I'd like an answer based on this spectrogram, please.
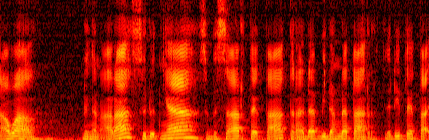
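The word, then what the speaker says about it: θ: Sudutnya theta. Jadi itu yang ada bentuk O dicoret itu bacanya theta ya.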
